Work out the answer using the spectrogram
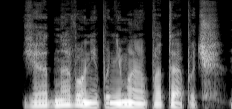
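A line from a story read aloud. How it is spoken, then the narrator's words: Timid. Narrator (Russian): начала робко Хеся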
